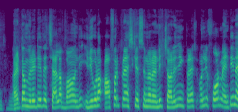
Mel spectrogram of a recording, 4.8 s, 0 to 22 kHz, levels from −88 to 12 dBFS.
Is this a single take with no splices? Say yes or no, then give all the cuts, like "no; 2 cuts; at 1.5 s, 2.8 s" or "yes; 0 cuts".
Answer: yes; 0 cuts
